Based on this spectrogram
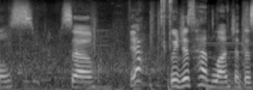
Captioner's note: camera shutter clicks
